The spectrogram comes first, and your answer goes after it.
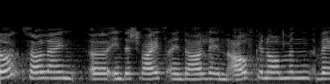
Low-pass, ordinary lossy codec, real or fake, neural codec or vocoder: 7.2 kHz; MP3, 24 kbps; real; none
